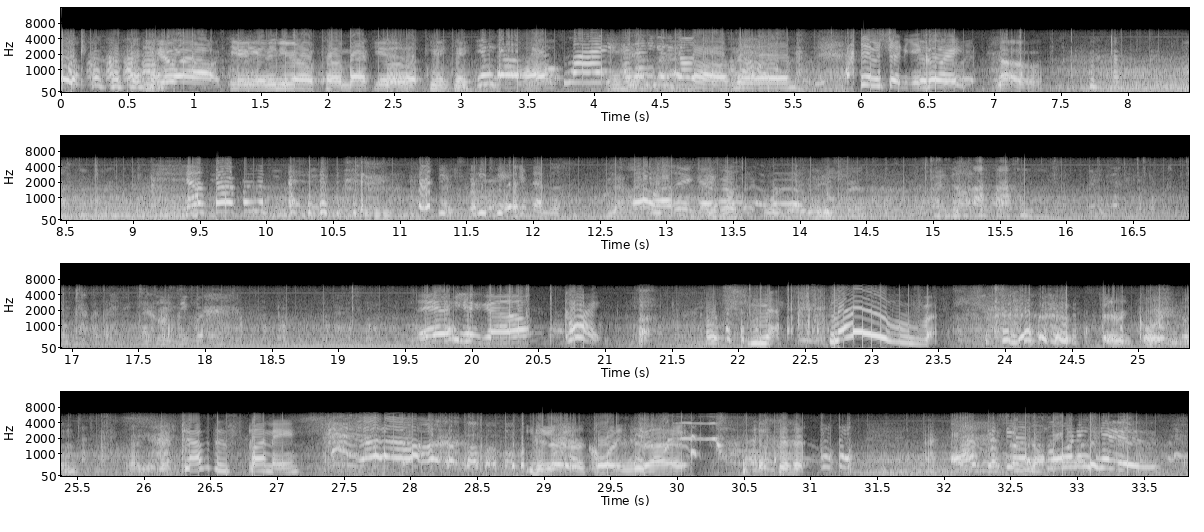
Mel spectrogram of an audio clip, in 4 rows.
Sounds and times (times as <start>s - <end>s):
Outside, rural or natural: 0.0s - 33.8s
Run: 13.4s - 20.5s.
